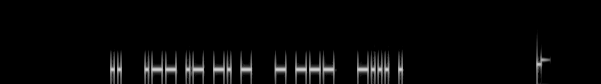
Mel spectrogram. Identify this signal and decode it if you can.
Morse code, heard as a keyed tone, about 34 wpm, 700 Hz. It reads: I WANT TO BE
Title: Sets of 4 Words 35wpm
